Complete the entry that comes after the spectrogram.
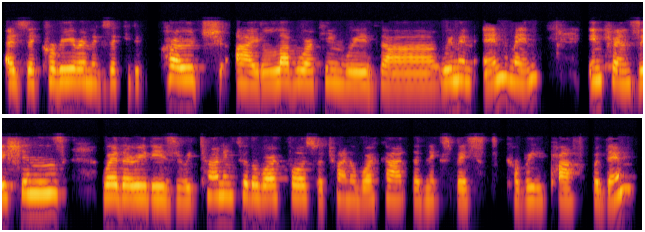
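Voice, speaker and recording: Israeli-accented woman in her forties, webinar host, measured delivery with fillers, slightly dull call audio. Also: medium pitch, darkish tone. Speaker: webinar host and career coach. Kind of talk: webinar introduction. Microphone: computer mic on a video call.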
